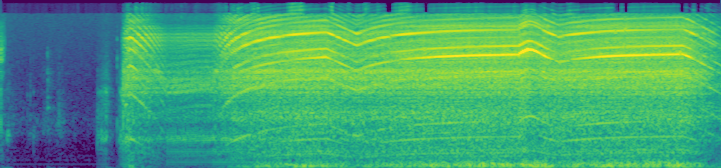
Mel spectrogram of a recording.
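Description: A cheap electric drill, run in plain drill mode rather than hammer, whirs up after a brief silence and keeps spinning loudly and steadily with a rising whine that wavers slightly in pitch.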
